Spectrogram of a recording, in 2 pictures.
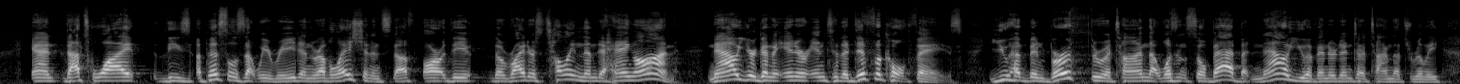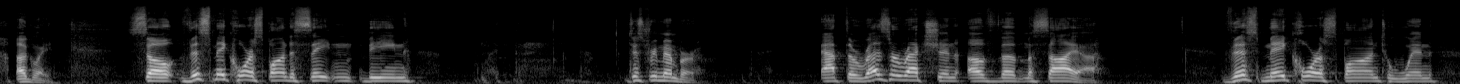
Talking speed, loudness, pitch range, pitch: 145 wpm, -23 LUFS, 145-185 Hz, 160 Hz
